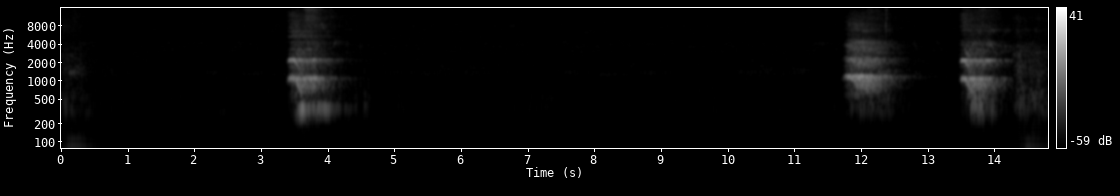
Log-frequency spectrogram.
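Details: A spotted deer gives sharp, shrill alarm barks, spaced apart with silence between them, in Nagarhole National Park and Tiger Reserve, Kabini, on safari where a tiger was sighted.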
